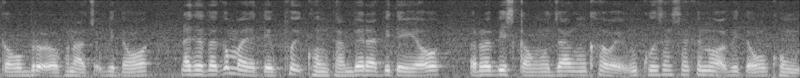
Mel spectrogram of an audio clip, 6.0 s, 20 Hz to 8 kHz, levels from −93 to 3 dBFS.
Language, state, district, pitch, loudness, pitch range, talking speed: Kokborok, Tripura, West Tripura, 150 Hz, -15 LUFS, 140-160 Hz, 220 wpm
